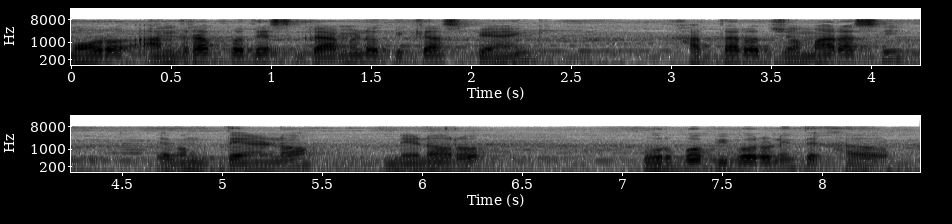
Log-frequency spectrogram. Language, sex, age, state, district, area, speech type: Odia, male, 30-45, Odisha, Rayagada, rural, read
